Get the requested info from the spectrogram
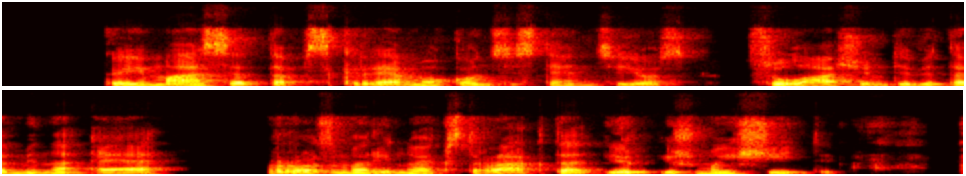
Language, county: Lithuanian, Šiauliai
